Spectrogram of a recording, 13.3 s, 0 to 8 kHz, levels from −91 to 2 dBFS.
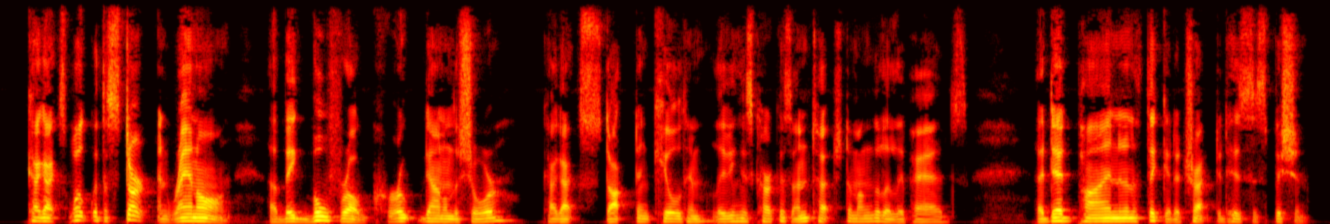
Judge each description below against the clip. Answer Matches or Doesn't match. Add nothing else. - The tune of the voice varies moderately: Matches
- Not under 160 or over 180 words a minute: Matches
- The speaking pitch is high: Doesn't match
